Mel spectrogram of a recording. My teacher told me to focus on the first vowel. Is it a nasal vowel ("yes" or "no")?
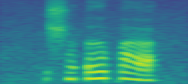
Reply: yes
